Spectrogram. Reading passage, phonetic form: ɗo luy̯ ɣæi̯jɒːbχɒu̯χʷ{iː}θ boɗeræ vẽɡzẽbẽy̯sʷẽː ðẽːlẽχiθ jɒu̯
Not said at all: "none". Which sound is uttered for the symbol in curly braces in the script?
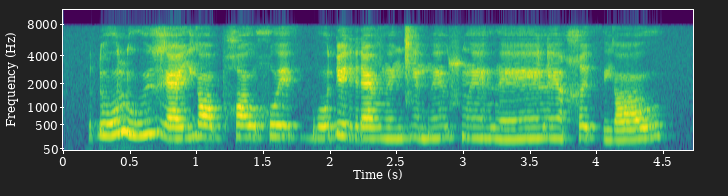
eː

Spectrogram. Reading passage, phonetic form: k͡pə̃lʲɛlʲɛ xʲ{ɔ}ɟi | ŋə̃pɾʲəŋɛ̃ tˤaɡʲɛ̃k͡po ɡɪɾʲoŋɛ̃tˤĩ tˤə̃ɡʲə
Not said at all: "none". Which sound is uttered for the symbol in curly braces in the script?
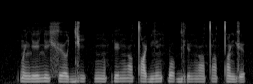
ɔ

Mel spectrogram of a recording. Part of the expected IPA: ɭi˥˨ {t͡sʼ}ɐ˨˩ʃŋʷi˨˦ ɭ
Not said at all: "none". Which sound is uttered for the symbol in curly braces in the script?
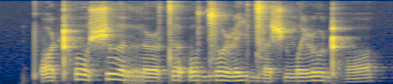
d͡z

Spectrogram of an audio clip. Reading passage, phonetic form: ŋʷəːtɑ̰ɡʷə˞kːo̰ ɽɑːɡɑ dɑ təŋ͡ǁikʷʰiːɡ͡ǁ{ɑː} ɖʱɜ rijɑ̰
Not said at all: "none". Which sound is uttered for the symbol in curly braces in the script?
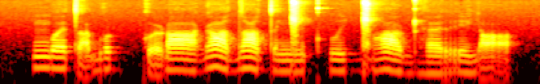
ɑː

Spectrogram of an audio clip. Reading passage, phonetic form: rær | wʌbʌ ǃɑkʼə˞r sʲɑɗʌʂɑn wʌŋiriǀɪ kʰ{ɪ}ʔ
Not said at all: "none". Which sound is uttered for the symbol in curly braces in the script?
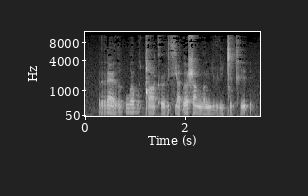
ɪ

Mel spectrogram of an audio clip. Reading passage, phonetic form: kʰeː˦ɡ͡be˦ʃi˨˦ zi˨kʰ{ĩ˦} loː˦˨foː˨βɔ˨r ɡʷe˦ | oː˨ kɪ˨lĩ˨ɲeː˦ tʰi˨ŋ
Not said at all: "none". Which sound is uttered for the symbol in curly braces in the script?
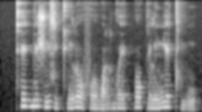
ĩ˨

